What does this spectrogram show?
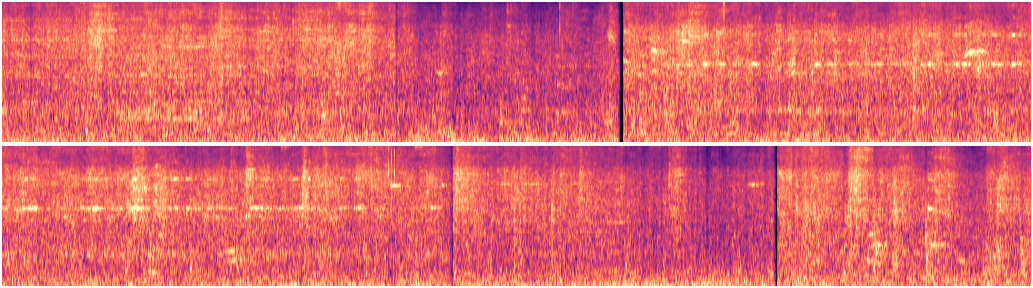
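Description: Passenger train coach rolling along the track, heard from on board: a steady, loud running noise of wheels on rail, with a faint, thin, high squeal for a few seconds in the middle.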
